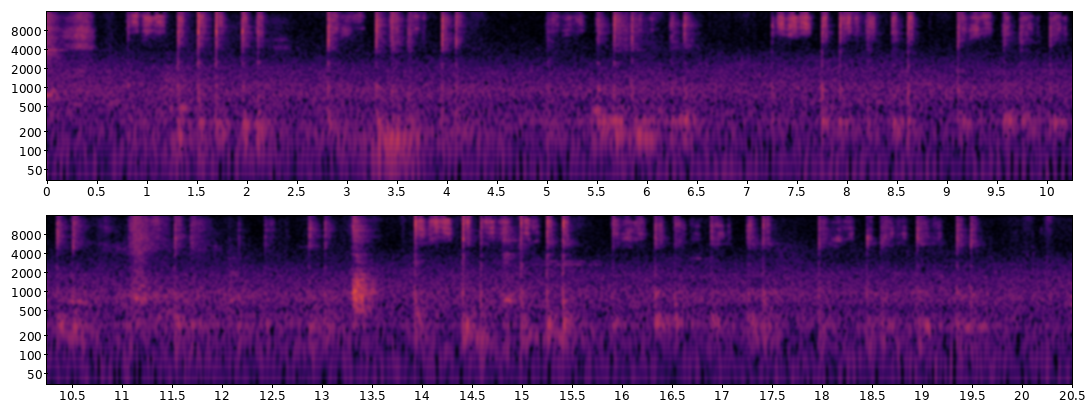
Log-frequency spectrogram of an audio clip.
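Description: Faint, irregular scratching and tapping of writing strokes in short clusters, with an occasional light knock.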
